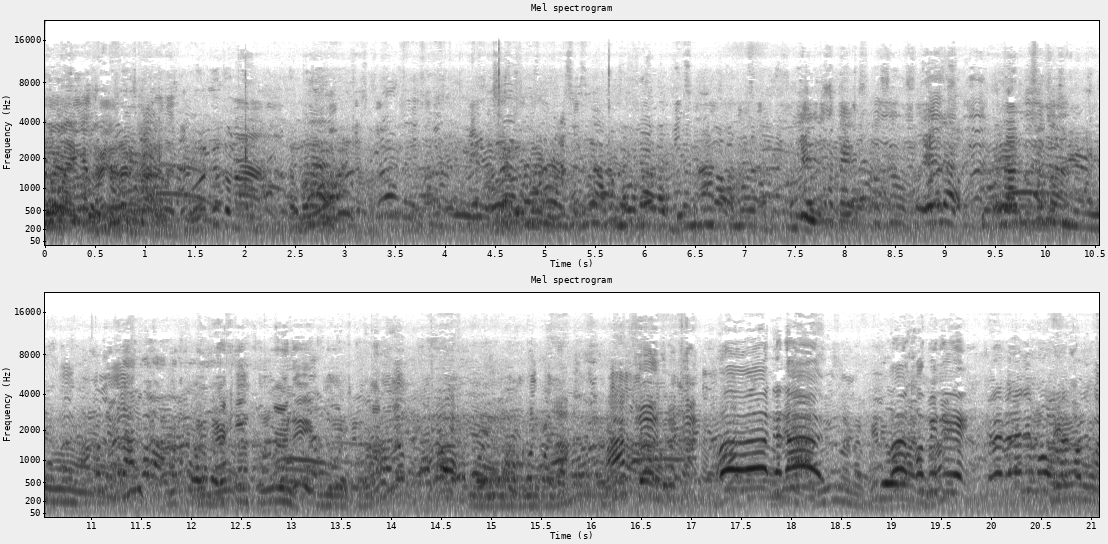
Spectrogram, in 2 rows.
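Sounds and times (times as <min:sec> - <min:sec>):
crowd babble: 0:00.0 - 0:21.0.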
